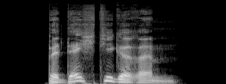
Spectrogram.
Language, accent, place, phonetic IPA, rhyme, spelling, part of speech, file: German, Germany, Berlin, [bəˈdɛçtɪɡəʁəm], -ɛçtɪɡəʁəm, bedächtigerem, adjective, De-bedächtigerem.ogg
- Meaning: strong dative masculine/neuter singular comparative degree of bedächtig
